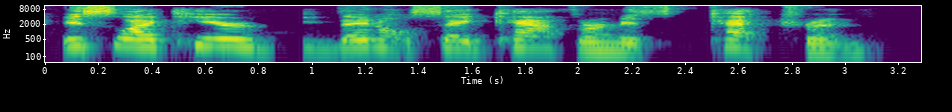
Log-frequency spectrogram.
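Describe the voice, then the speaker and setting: Chatty woman with a higher voice. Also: unhurried, fairly bright tone, no room sound. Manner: chatty, rambling storyteller, reads viewer comments. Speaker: livestream host. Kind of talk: casual chat during a sewing livestream.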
